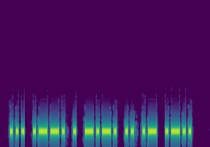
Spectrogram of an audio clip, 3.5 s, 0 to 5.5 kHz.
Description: Morse code, heard as a keyed tone, about 25 wpm, 600 Hz. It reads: SPECIAL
